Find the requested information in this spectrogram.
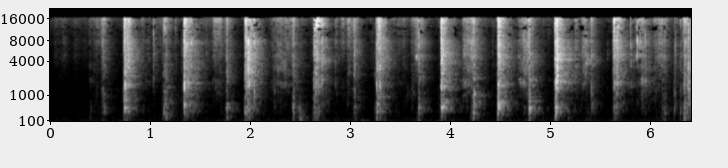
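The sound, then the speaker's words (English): Tarot cards are shuffled, producing many crisp, papery riffling bursts in a fairly regular rhythm with no talking. “Three cards came out. I'm going to take the one that landed on the table. I'm going to put the other two back.”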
